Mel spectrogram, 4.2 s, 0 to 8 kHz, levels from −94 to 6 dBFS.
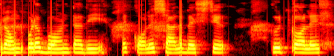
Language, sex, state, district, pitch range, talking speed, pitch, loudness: Telugu, female, Andhra Pradesh, Srikakulam, 205-225 Hz, 130 wpm, 210 Hz, -14 LUFS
